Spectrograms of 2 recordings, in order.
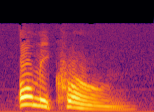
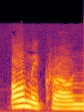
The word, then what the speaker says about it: Omicron: Beginning with the first of the six letters in this lesson, the first letter is the letter Omicron. It is pronounced O, as in the word obey.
